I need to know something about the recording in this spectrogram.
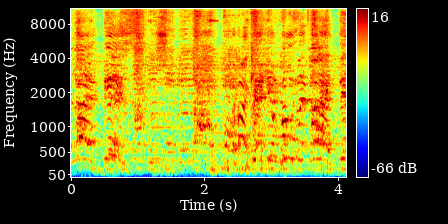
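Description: Upbeat dance music playing loud from a parade float's sound system, with the voices of a large crowd of spectators mixed in.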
